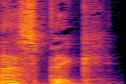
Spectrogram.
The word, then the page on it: aspic: British English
